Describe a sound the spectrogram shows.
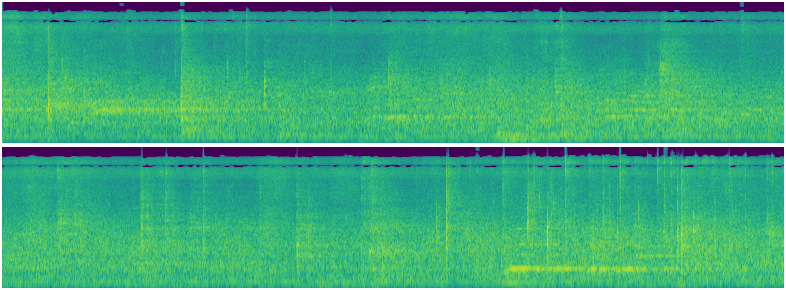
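Hockey sticks clack sharply against the puck and ice.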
